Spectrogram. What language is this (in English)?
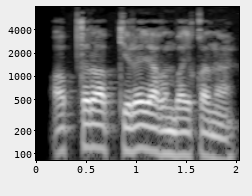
Bashkir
